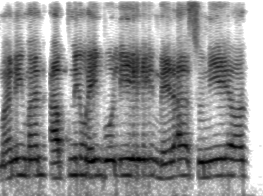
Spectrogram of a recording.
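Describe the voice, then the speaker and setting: A male yoga teacher in an online class, chanting Sanskrit sutras line by line with careful, drawn-out pronunciation for students to repeat, heard over a video call. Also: sits high, completely flat delivery, fairly bright tone.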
